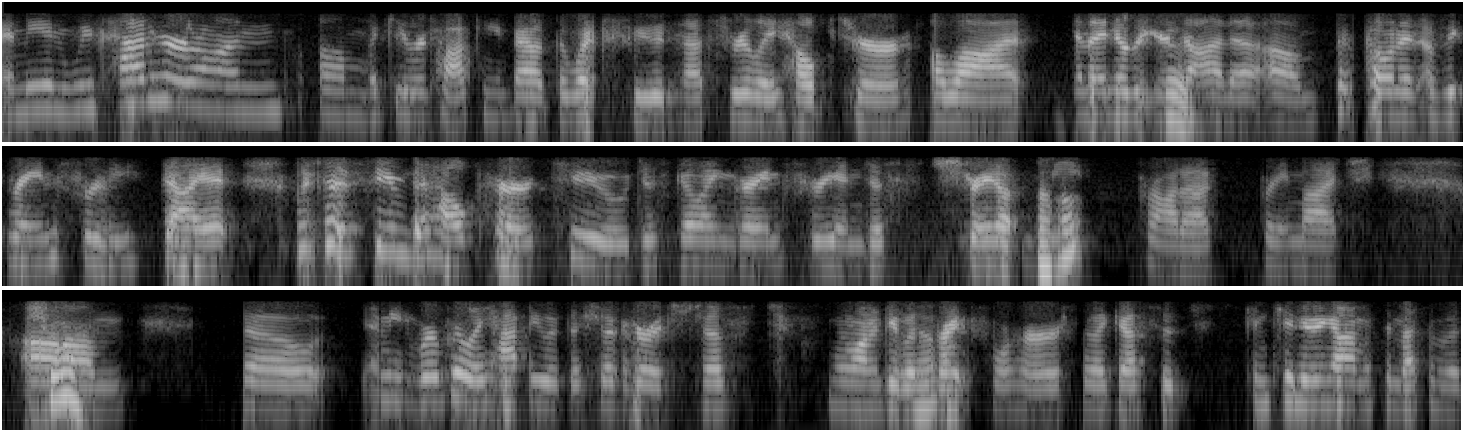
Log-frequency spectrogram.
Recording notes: takes live calls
